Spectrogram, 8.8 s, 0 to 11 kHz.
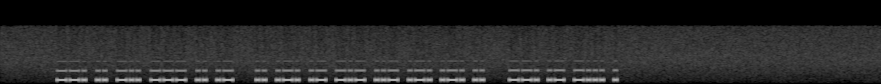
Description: Morse code, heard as a keyed tone, hand-sent with a paddle, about 36 wpm, 600 Hz. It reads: GIDOIA IRAKURRI GABE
